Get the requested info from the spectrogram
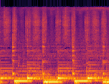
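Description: Instrumental passage of a cumbia sonidera song: a bass line bouncing between two notes under repeated keyboard chords, driven by a steady scraped güiro rhythm.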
